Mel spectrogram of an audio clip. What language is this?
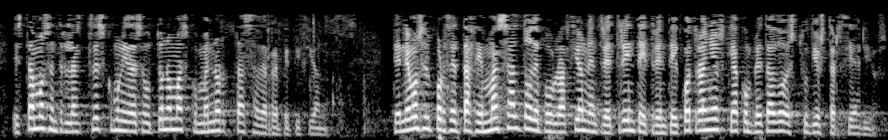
Spanish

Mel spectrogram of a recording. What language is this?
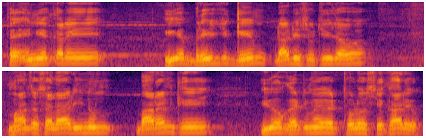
Sindhi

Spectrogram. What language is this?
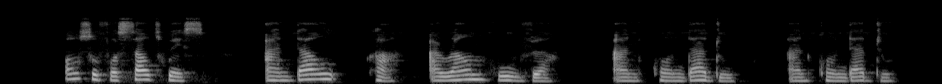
Nigerian Pidgin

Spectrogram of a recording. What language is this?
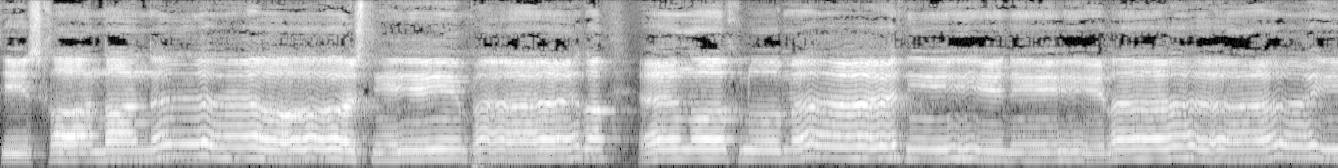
Greek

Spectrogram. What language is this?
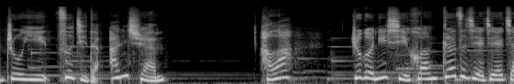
Chinese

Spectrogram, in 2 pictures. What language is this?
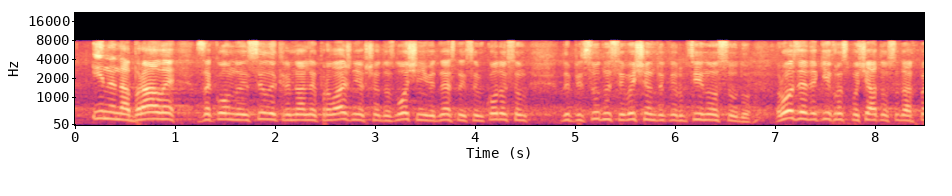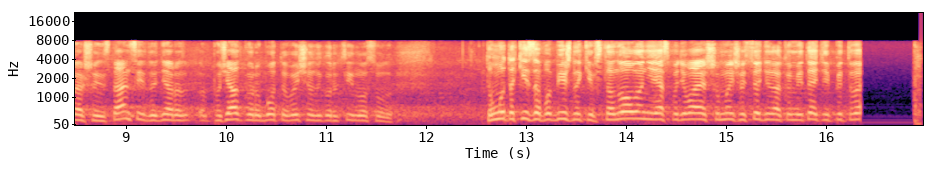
Ukrainian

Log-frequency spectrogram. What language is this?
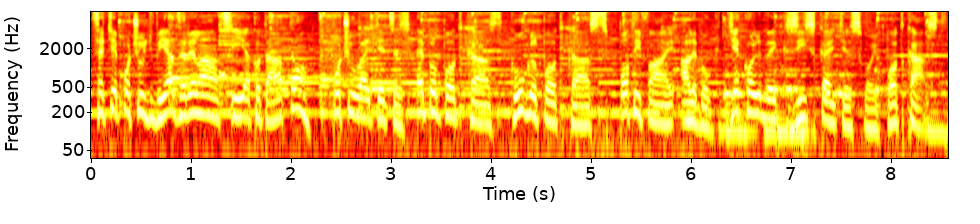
Slovak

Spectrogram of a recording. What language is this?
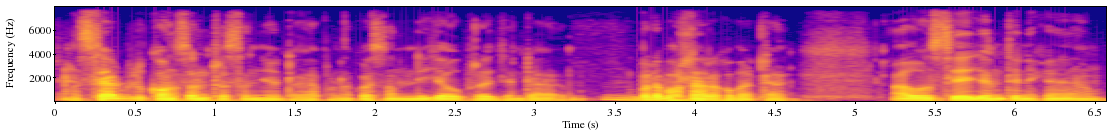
Odia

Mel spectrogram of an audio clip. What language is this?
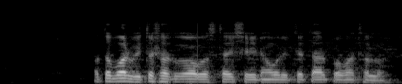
Bangla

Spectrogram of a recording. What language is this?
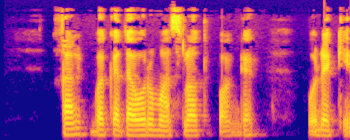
Pashto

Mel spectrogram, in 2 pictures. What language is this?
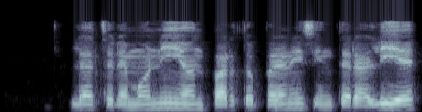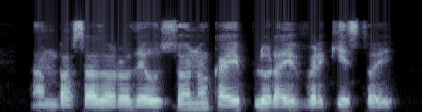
Esperanto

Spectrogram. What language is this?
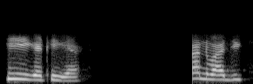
Dogri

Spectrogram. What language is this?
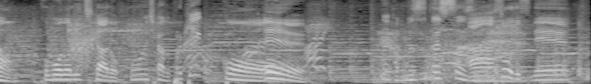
Japanese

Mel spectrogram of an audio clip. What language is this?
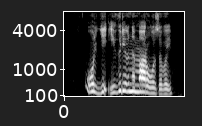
Russian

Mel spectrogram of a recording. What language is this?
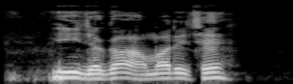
Goaria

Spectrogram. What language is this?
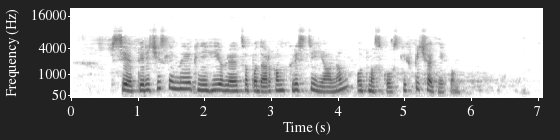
Russian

